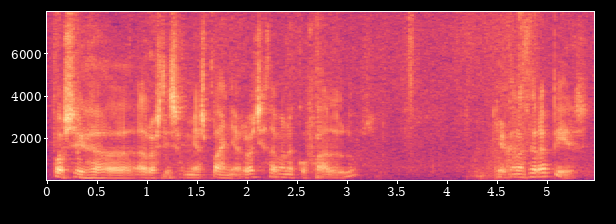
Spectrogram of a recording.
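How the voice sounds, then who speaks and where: A man in his sixties from Greece, a priest and theologian, recounting personal memories as a lively storyteller who quotes others and often repeats words. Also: mid-range voice, gravelly, slight background noise.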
